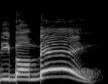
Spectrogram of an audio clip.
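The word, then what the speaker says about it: Dibombe: We've got Ali Akhmedov, Pierre-Hubert de Bombay. That is how you say it.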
